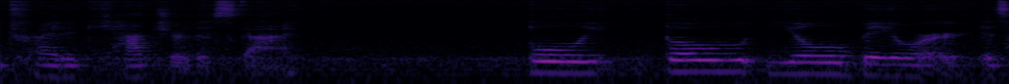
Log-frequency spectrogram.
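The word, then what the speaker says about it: Bo Yul-Bayur: Bo Yil Beor is how you say the guy who's their mark.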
